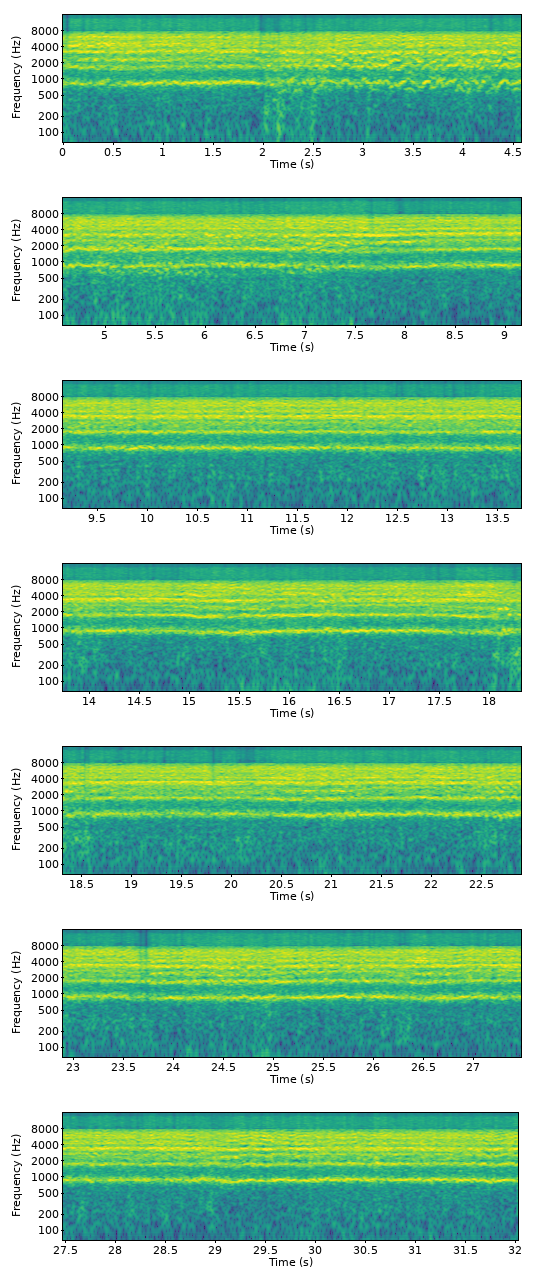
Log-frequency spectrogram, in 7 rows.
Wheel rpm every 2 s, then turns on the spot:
210, 190, 190, 200, 230, 230, 240, 230, 230, 230, 220, 230, 220, 230, 230, 230.
none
